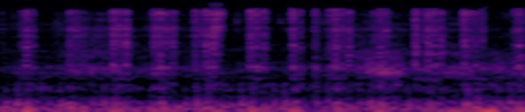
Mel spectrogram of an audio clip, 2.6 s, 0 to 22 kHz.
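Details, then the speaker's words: 1982 Saab 900 Turbo barn find, first start after sitting: slow, lumpy idle around 500 rpm with uneven low thumps, sounds like it is missing on a cylinder and barely holding idle. "all right well it does something it Idols like at 500 RPM but it sounds like it's running on"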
